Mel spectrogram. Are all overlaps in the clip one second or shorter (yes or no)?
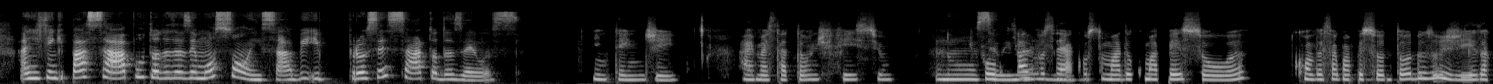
no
